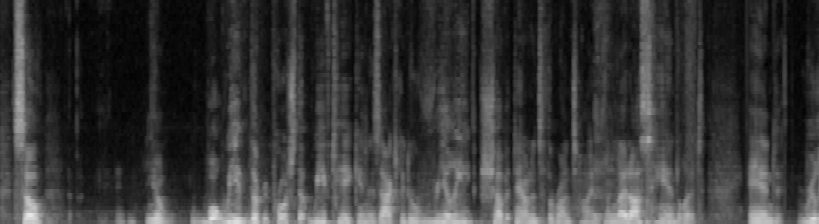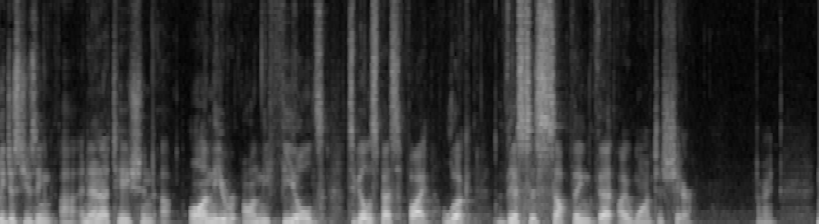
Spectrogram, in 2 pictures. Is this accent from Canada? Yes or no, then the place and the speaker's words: yes; Canada; I'm Canadian, if you hadn't guessed.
